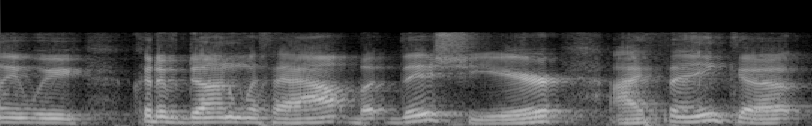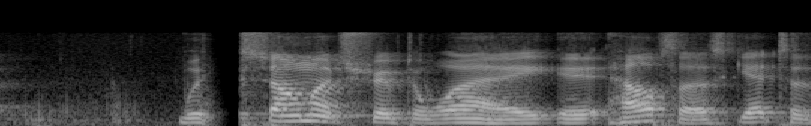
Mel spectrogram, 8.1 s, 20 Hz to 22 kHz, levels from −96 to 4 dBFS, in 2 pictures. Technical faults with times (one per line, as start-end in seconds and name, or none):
5.08-5.28 call audio freeze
